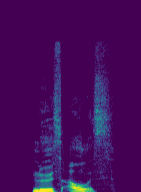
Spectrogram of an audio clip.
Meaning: 1. singular imperative of auslösen 2. first-person singular present of auslösen
- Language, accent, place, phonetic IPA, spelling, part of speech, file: German, Germany, Berlin, [ˌløːs ˈaʊ̯s], lös aus, verb, De-lös aus.ogg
